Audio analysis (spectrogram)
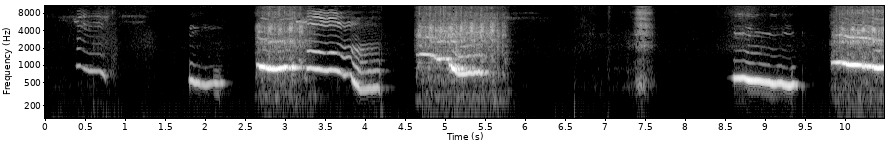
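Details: French Bulldog called Pepsi answering a talking hamster toy indoors: a series of whiny yodel-like moans and falling wails, some short, some over a second long, with brief silences between.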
